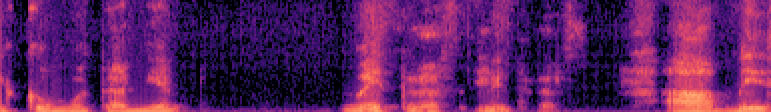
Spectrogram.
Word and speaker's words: Ab: Por eso cuando nosotros decimos Ab, en la Kabbalah es padre, padre de todo, como también se le puede llamar a Dios padre. Ab. Padre divino, o lo que sea padre, es como se pronuncia.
